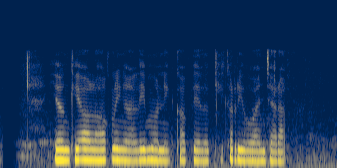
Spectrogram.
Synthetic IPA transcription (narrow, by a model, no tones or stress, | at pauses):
jaŋkeɔlɔɦɔk̚niŋalimonikab̥eləkikəriwəwaɲt͡ʃaɾa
